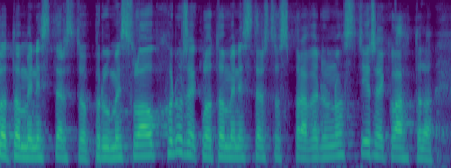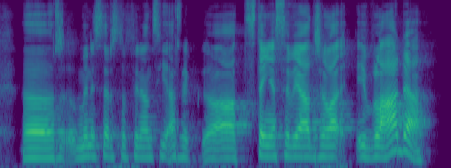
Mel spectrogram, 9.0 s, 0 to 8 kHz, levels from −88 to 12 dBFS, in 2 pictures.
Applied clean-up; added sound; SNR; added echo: neural mask model Resemble Enhance denoiser.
